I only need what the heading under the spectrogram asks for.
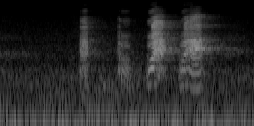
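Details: Pet Quaker parrot talking indoors, giving four short, harsh, breathy syllables in about a second, the last two loudest, in quick succession after its owner says quack and asks the duck to go quack.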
